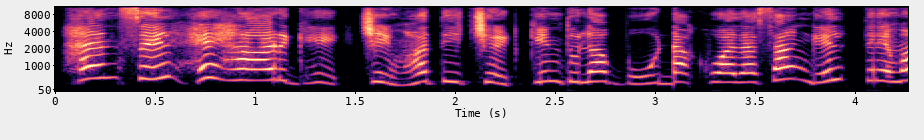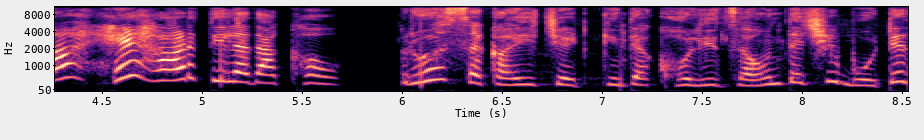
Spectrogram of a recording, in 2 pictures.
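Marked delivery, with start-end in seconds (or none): 0.0-5.7 put-on high girl's voice, urgent; Gretel's plan. Gretel telling her brother how to trick the witch, high and urgent. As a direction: pass on the secret plan.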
